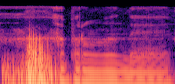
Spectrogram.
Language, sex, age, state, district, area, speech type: Tamil, male, 18-30, Tamil Nadu, Kallakurichi, urban, spontaneous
